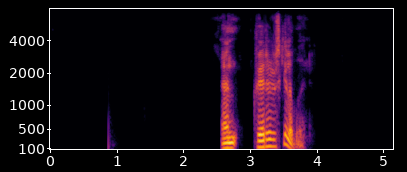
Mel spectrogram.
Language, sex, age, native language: Icelandic, male, 50-59, Icelandic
